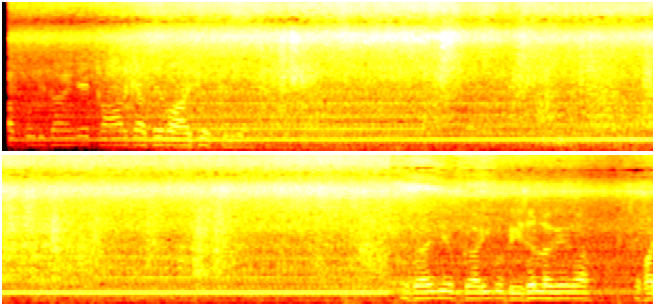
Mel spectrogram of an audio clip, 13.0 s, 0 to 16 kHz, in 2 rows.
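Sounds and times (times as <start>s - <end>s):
car wash machine hum: 0.1s - 13.0s
constant hiss: 0.1s - 13.0s.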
